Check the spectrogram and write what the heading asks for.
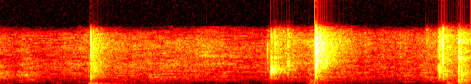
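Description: Faint sharp clicks: a soft low knock about half a second in, then two quick clicks close together about a second and a half in.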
